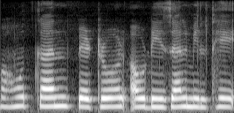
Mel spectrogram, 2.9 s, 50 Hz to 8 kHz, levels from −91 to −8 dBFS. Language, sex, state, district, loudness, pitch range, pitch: Chhattisgarhi, female, Chhattisgarh, Korba, -14 LUFS, 220-230 Hz, 225 Hz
